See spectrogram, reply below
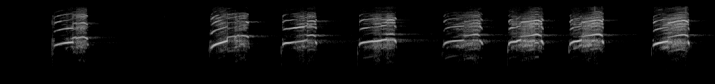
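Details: Osprey calling at its nest with a fish, Finland, 4 August 2024: one shrill whistled yelp, a pause, then seven more loud, rising-falling piercing notes spaced about half a second apart.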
